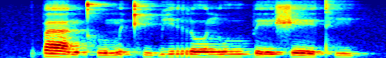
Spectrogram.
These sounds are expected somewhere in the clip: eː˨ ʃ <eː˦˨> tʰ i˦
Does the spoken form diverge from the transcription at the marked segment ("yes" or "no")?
no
